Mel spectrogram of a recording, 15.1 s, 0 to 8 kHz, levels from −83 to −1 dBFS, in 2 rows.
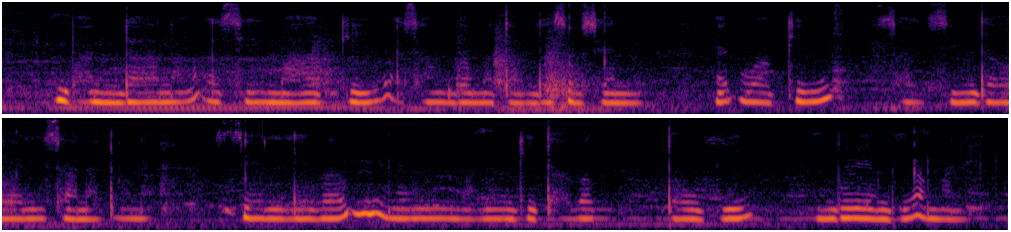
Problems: background sounds at intervals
